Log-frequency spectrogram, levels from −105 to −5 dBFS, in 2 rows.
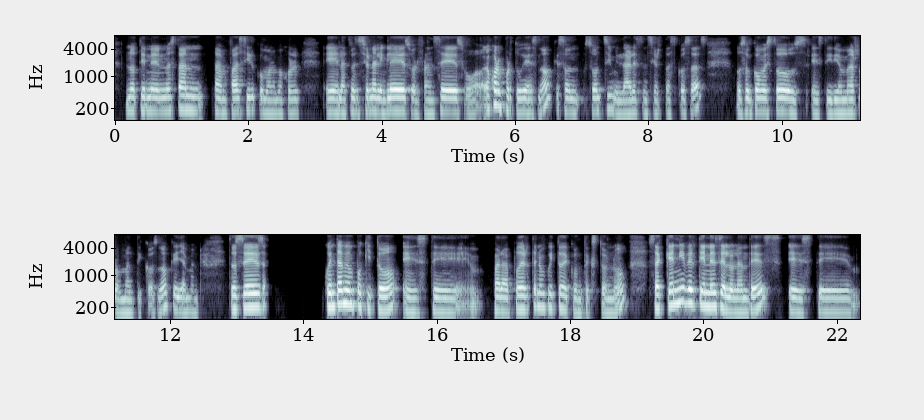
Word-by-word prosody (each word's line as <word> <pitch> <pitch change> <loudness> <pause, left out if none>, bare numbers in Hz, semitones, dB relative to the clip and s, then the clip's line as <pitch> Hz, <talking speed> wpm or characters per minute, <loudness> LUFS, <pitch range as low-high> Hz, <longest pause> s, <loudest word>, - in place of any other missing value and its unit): No 180 -1 -2
tiene 180 -1 -1
no 175 +1 -2
es 180 0 -6
tan 190 -2 -1
tan 165 -2 -4
fácil, 170 +2 -3
como 165 -3 -8
a - - -9
lo 155 - -11
mejor, 160 +1 -10 0.3
eh, 165 0 0
la 165 -1 -4
transición 170 +1 -3
al 170 -1 +1
inglés, 175 +1 +6
o - - -2
el 155 - -12
francés, 170 +2 +2
o - - -9
a 320 0 -8
lo - - -1
mejor, 240 -2 +2
portugués, 170 -2 -2
¿no? 325 - -4
Que - - -17
son 165 -2 -6
son 175 +1 -4
similares 155 -3 -6
en 155 - -13
ciertas 155 0 -15
cosas. 165 -1 -5 0.4
O 165 - -6
son 165 0 -3
como 170 -1 +1
estos 170 -2 +1
este, 155 +1 -10
idiomas 160 +1 -4
románticos, 155 -1 -8
¿no?, 200 +5 -3
que 180 - -3
llaman. 165 -2 -7 0.4
Entonces, 205 +3 +4 0.9
cuéntame 240 +3 +7
un 235 - +1
poquito, 195 0 +3
este, 165 +5 -3 0.4
para 170 -1 +1
poder 185 0 +2
tener 210 +2 -3
un 205 - -5
poquito 200 -1 -4
de 185 - 0
contexto, 160 -1 -6
¿no? 155 - -5
O - - -34 0.3
sea, 195 0 +3
¿qué 230 +3 +4
nivel 255 -1 +6
tienes 215 -3 +4
del 185 -4 +6
holandés? 175 - 0
Este, 160 0 -2
170 Hz, 170 wpm, -21 LUFS, 160-185 Hz, 0.9 s, cuéntame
